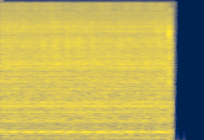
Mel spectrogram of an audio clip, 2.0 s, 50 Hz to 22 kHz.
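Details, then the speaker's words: 2004 Englander 25PDVC pellet stove, original 10-year-old auger motor, right after oiling and greasing its bearings: steady even hum with faint pulsing, no groan; slight strain remains but far less than before. "and here we are burning again and you hear that motor it does strain but it doesn't sound half as bad as it did prior"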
